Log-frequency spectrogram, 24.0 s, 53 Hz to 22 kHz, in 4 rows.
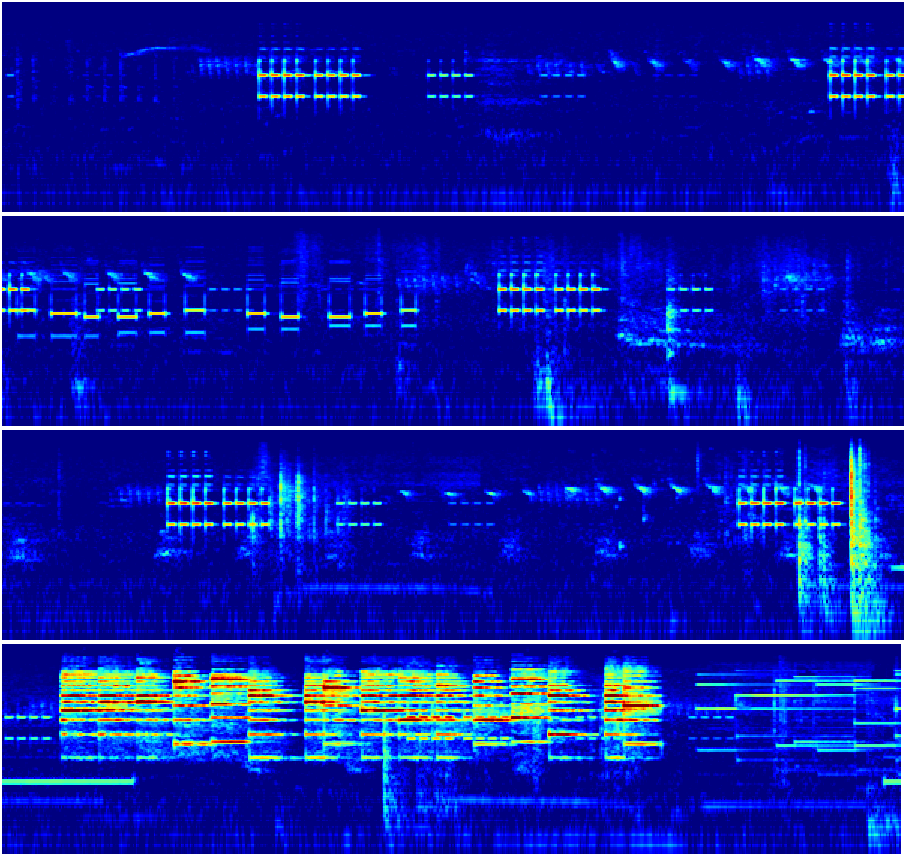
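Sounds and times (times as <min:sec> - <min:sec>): phone ringtone beeps: 0:01.7 - 0:04.0, 0:05.5 - 0:10.8, 0:13.2 - 0:15.2, 0:16.9 - 0:24.0
chirps: 0:14.3 - 0:17.4
stepped melody of short beeps: 0:17.0 - 0:24.0.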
